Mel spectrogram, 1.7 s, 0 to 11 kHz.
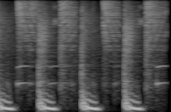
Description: DS 140-BPM B6.wav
